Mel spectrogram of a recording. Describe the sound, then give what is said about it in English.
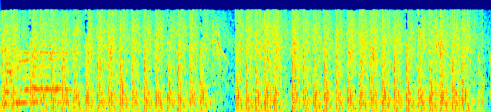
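A Tommy gun fires in long, rapid automatic bursts, a loud, dense rattle of shots that runs almost continuously, broken by one short pause midway. “Nice Tommy gun there, pal.”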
